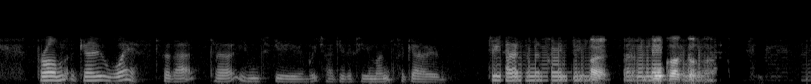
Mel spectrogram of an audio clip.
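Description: The whole clip runs through the GSM full-rate codec: a buzzy, gravelly coarseness from its pulse-driven vocal model, a sound that fits a 13 kbps coder, with nothing above 3.8 kHz. From 6.64 to 6.72 s the speech dips by about 25 dB, likely the echo canceller turning everything down while both sides talked at once, so it's speech suppressed in double talk. At 7.03 to 7.13 s there's an echo leak, a faint copy about 20 dB down arriving 308 ms late, likely loudspeaker pickup the canceller missed. The same double-talk suppression returns at 7.16 to 7.25 s and 7.44 to 7.49 s, chopping the speech with brief drops of about 25 dB.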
